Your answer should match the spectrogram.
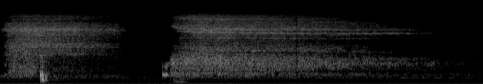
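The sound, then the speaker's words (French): A deep breath taken on its own: a breathy inhale, a brief pause, then a long, steady airy exhale that slowly fades. There is no talking. “On va faire une respiration.”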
